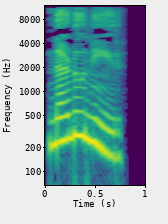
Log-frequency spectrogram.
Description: ♪ naḍu nīr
